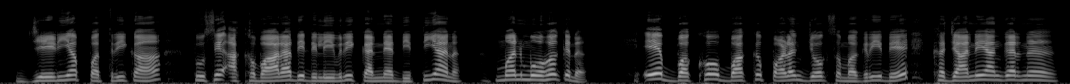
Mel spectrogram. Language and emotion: Dogri, happy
